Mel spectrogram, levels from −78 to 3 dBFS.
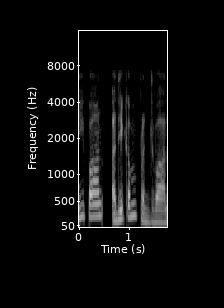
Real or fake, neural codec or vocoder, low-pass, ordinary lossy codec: real; none; 7.2 kHz; MP3, 96 kbps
